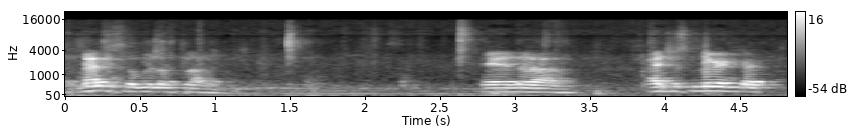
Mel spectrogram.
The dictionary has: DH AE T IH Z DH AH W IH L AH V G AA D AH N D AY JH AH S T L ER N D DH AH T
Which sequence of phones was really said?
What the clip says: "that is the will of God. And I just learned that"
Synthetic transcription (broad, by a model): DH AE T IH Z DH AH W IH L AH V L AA AH N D AY JH AH S T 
